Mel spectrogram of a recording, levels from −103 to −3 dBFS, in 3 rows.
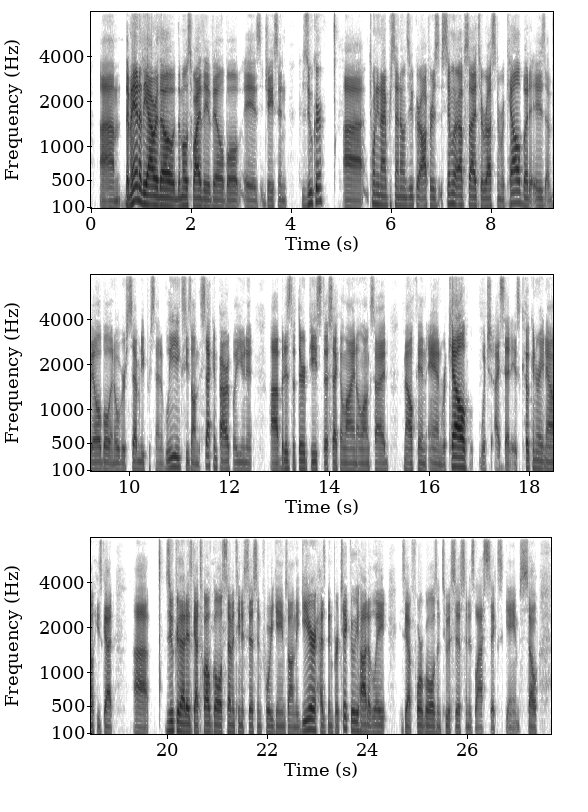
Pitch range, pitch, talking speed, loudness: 105-125 Hz, 115 Hz, 210 wpm, -23 LUFS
